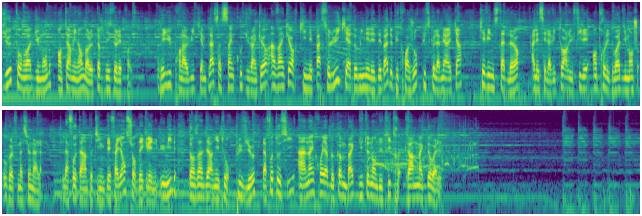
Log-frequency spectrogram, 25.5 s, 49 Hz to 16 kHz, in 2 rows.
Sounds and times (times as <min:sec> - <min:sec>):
Speech: 0:00.0 - 0:21.7
Music: 0:00.0 - 0:25.5.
